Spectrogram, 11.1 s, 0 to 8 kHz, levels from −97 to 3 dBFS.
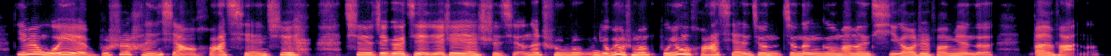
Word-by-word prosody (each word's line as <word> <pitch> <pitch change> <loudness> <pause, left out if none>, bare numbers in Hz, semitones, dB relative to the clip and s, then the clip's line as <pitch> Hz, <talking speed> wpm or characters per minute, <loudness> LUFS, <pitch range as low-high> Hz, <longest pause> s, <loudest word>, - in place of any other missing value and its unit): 因 285 0 +1
为 320 0 +3
我 235 -6 +5
也 240 -9 +4
不 205 +5 -7
是 295 +5 -3
很 245 -4 -3
想 275 -2 0
花 225 0 +1
钱 205 -4 -4
去 240 +4 +1 0.5
去 255 -3 0
这 225 0 +1
个 210 -1 +3
解 195 -3 +1
决 180 +2 +1
这 215 +1 +3
件 200 0 +2
事 215 -2 -5
情， 190 - -10
那 255 +4 -1
除 240 +2 -4
有 210 - +3
没 285 - +3
有 - - +7
什 240 -3 +1
么 260 +2 +3
不 205 - +2
用 305 +5 +5
花 235 -1 +2
钱 200 -7 -3
就 235 +3 -1 0.2
就 235 -1 -4
能 190 -1 0
够 210 0 -2
慢 215 -1 0
慢 205 +1 +1
提 195 -1 -6
高 195 +2 +1
这 200 -1 0
方 195 -1 -3
面 195 -2 -2
的 - - -4 0.4
办 195 -2 +2
法 205 - +1
呢？ 310 -4 -23
215 Hz, 250 characters per minute, -20 LUFS, 200-245 Hz, 0.5 s, 有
